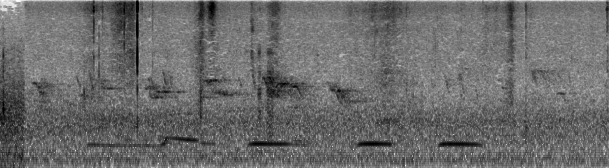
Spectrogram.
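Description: Bird calls: four low, steady whistled notes, the first rising at its end, with faint higher chirps between them and a single sharp click about a second and a half in.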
